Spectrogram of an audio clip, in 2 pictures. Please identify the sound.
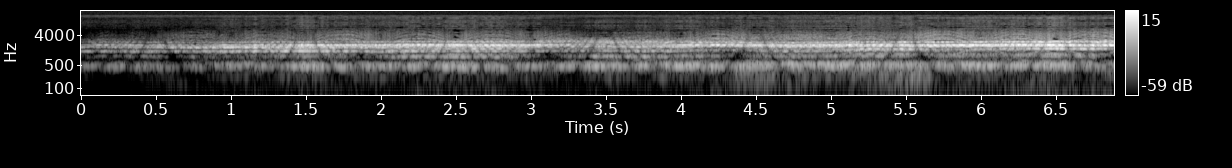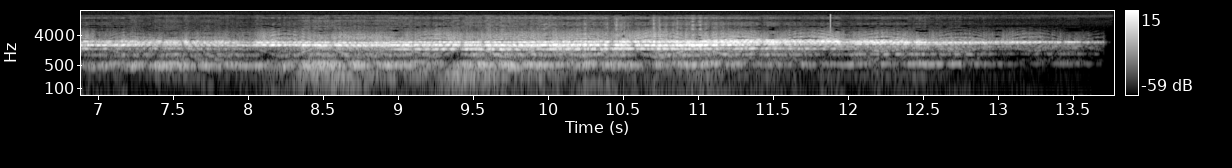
Creepy build up tone
Simple yet effective don't look over the shoulder moment.
ghostly, fear, scary, sinister, demon, fearful, hell, build-up, horror, spooky, haunted, Halloween, paranormal, Creepy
